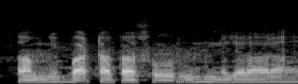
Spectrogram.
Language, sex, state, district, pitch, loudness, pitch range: Hindi, male, Uttar Pradesh, Gorakhpur, 110 Hz, -21 LUFS, 105-115 Hz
